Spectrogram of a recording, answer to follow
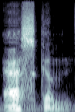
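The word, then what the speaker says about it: Ascham: he was a a school master named roger ascom a-s-c-h-a-m roger ascom and he published a book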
